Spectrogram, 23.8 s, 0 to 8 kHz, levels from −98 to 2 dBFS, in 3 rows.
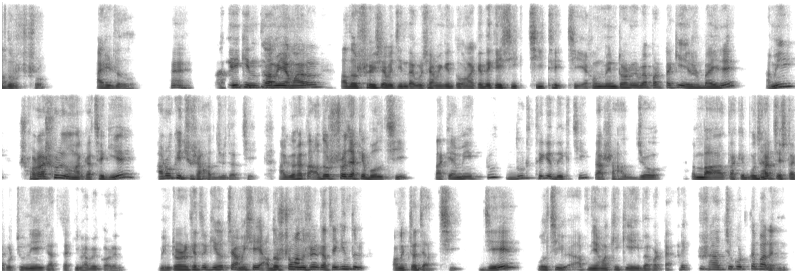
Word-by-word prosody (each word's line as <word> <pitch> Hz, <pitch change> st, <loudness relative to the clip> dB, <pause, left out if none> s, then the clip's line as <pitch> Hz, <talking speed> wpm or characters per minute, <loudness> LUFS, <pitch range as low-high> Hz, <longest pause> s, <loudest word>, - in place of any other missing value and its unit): আদর্শ। 120 Hz, -5 st, -3 dB, 0.7 s
আইডল 110 Hz, -6 st, -2 dB, 0.4 s
হ্যাঁ? -, -, -5 dB, 0.3 s
তাকেই 190 Hz, +1 st, +2 dB
কিন্তু 185 Hz, 0 st, +3 dB
আমি 175 Hz, +1 st, +8 dB
আমার 165 Hz, +2 st, +4 dB, 0.4 s
আদর্শ 135 Hz, 0 st, +4 dB
হিসেবে 135 Hz, -2 st, +4 dB
চিন্তা 125 Hz, -1 st, +2 dB
করছি। 125 Hz, +2 st, -1 dB
আমি 125 Hz, -, -1 dB
কিন্তু 135 Hz, 0 st, -1 dB
উনাকে 130 Hz, +3 st, -1 dB
দেখেই 135 Hz, 0 st, +4 dB
শিখছি-ঠেকছি। 130 Hz, -2 st, -3 dB
এখন 130 Hz, -, -3 dB
মেন্টর 140 Hz, +3 st, +4 dB
এর 160 Hz, -, +1 dB
ব্যাপারটা 160 Hz, +1 st, -3 dB
কি 190 Hz, -, -3 dB
এর 140 Hz, -, +1 dB
বাইরে 140 Hz, +4 st, +3 dB, 0.4 s
আমি -, -, +3 dB, 0.4 s
সরাসরি 235 Hz, -3 st, +2 dB
উনার 135 Hz, -4 st, +1 dB
কাছে 130 Hz, +1 st, 0 dB
গিয়ে 215 Hz, -, +4 dB, 0.4 s
আরো 205 Hz, -, +3 dB
কিছু 205 Hz, 0 st, +1 dB
সাহায্য 110 Hz, -3 st, -6 dB
চাচ্ছি। 105 Hz, 0 st, -13 dB, 0.3 s
আগে 130 Hz, 0 st, +1 dB
হয়তো 155 Hz, -, +1 dB
আদর্শ 165 Hz, +2 st, +2 dB
যাকে 165 Hz, 0 st, +5 dB
বলছি 115 Hz, +3 st, -1 dB, 0.4 s
তাকে -, -, -4 dB
আমি 150 Hz, +2 st, +2 dB
একটু 155 Hz, -, -12 dB, 0.2 s
দূর 205 Hz, +2 st, -6 dB
থেকে 195 Hz, -1 st, -1 dB
দেখছি 130 Hz, -, -4 dB
তার -, -, -4 dB
সাহায্য 115 Hz, -3 st, -9 dB, 0.6 s
বা 125 Hz, -, +5 dB, 0.2 s
তাকে 130 Hz, +2 st, -4 dB
বোঝার 140 Hz, +3 st, +4 dB
চেষ্টা 140 Hz, -1 st, 0 dB
করছি। 115 Hz, -, -9 dB
উনি 130 Hz, -, +2 dB
এই -, -, -2 dB
কাজটা 115 Hz, -, -9 dB
কীভাবে 110 Hz, -3 st, -5 dB
করেন। 90 Hz, -1 st, -11 dB, 0.4 s
মেন্টরের 140 Hz, +4 st, +3 dB
ক্ষেত্রে 160 Hz, +2 st, +1 dB
কি -, -, +3 dB
হচ্ছে 160 Hz, -, -2 dB
আমি 155 Hz, -, +1 dB
সেই 170 Hz, -, +3 dB
আদর্শ 155 Hz, +3 st, +2 dB
মানুষের 185 Hz, +1 st, +5 dB
কাছেই 185 Hz, +3 st, +1 dB
কিন্তু 210 Hz, -2 st, +3 dB, 0.4 s
অনেকটা 135 Hz, +2 st, +1 dB
যাচ্ছি। -, -, -8 dB, 0.4 s
যে 130 Hz, -, +5 dB, 0.4 s
বলছি 140 Hz, +3 st, -2 dB, 0.2 s
আপনি 140 Hz, +1 st, -2 dB
আমাকে 135 Hz, +2 st, -3 dB
কি 150 Hz, -, -5 dB
এই -, -, -1 dB
ব্যাপারটা 120 Hz, -2 st, -7 dB
আরেকটু 180 Hz, +5 st, -12 dB
সাহায্য 190 Hz, 0 st, -5 dB
করতে 205 Hz, +2 st, -2 dB
পারেন? 210 Hz, -, -1 dB
140 Hz, 195 wpm, -23 LUFS, 130-165 Hz, 0.7 s, আমি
